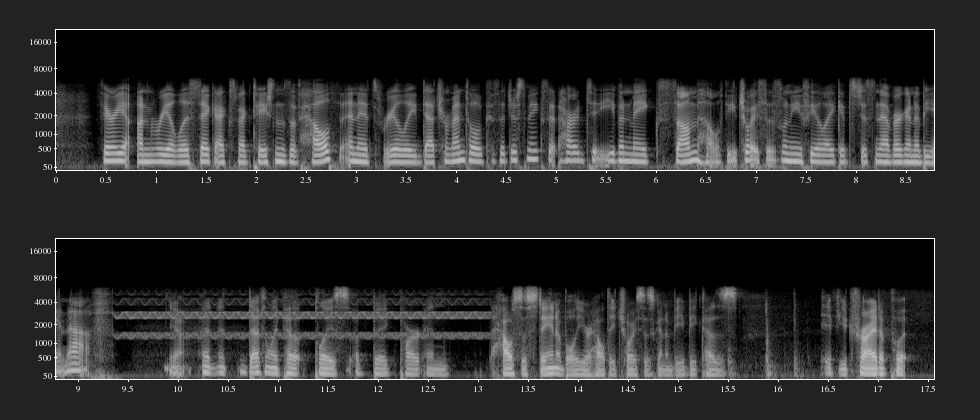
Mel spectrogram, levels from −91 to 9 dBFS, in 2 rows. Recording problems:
high frequencies cut off; noticeable; nothing above 5.5 kHz
alarm; faint; from 9.5 to 13 s; peak 15 dB below the speech
footsteps; faint; at 15 s; peak 15 dB below the speech

